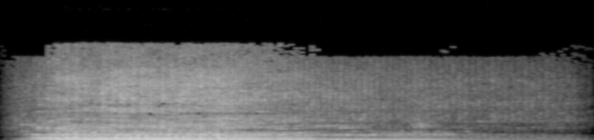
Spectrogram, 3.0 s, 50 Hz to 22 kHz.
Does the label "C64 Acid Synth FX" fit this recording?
No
